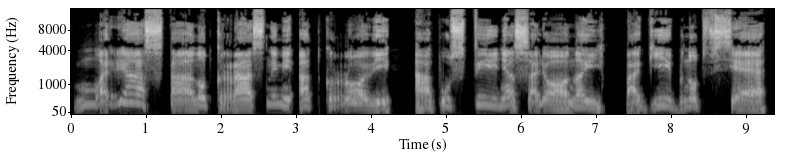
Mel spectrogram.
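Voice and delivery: high, slow wailing oracle cry; screaming prophecy. Acted. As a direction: cry out the doom in trance. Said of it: "вновь перешла на крик".

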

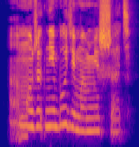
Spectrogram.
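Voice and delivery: высокий меланхоличный девичий голос; предложи мечтательно, без спешки; меланхолично. A narrator's reading. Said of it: "Чей-то меланхоличный голос". (меланхоличный голосок среди общего шума)

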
